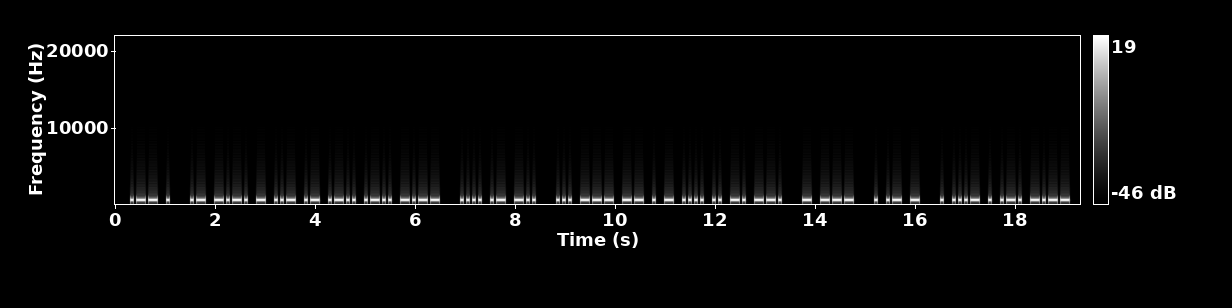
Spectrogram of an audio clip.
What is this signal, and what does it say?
Morse code, heard as a keyed tone, about 21 wpm, 700 Hz. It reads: WE ACTUALLY HAD SOMETHING TO EAT EVERY
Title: Sentences from Top 1000 Words - Review Part 4 - 20wpm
